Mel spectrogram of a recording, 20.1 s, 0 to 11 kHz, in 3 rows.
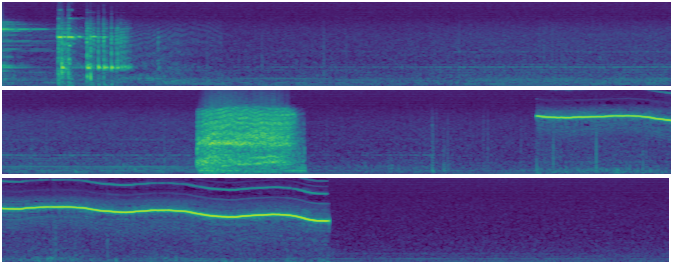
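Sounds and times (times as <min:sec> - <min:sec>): loud noisy burst: 0:08.6 - 0:09.8, 0:12.0 - 0:16.7
cartoon whistle falling in pitch: 0:12.0 - 0:16.7.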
